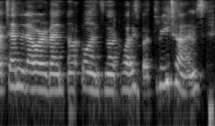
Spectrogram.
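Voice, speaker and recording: The speaker is a woman with a Russian accent. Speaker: speaking coach and business founder. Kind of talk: casual interview chat on live video. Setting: live video stream. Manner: animated.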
